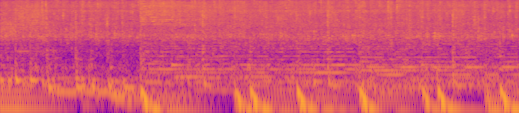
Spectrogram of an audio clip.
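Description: Rain patters steadily on a covered concrete fish pond with irregular drips and plops close by, a constant wet hiss underneath.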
